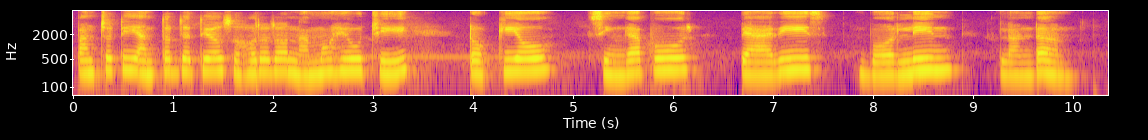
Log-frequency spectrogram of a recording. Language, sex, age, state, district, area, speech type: Odia, female, 45-60, Odisha, Kandhamal, rural, spontaneous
